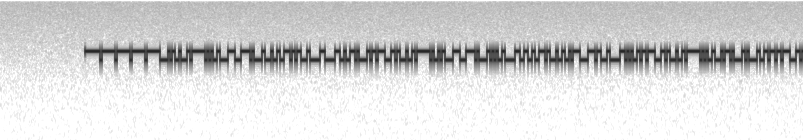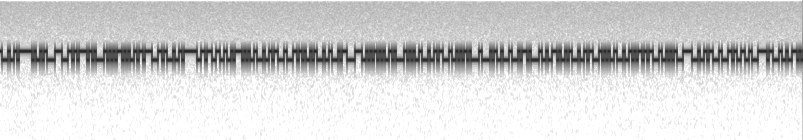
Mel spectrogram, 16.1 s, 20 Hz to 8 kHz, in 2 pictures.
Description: RTTY (50 baud, 450 Hz shift), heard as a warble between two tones, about 2350 Hz centre. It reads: SOME CATTLE, DOMESTIC GOATS, SHEEP, DONKEYS, PIGS AND HORSES ARE HELD AS FARM …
